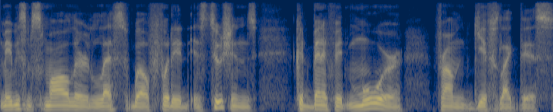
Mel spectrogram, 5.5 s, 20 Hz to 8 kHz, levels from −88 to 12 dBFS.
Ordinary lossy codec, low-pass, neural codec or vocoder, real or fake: MP3, 64 kbps; 7.2 kHz; none; real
